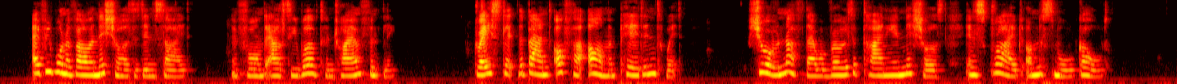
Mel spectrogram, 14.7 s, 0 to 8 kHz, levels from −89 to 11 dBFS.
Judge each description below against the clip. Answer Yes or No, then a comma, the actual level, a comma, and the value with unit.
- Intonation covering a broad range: No, average, 4.6 semitones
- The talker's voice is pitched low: No, high, 225 Hz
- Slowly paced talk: No, average, 145 wpm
